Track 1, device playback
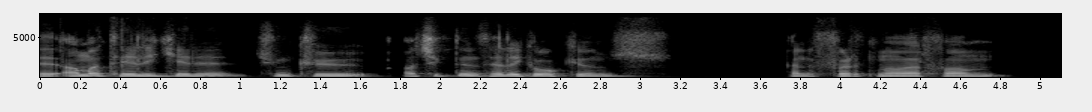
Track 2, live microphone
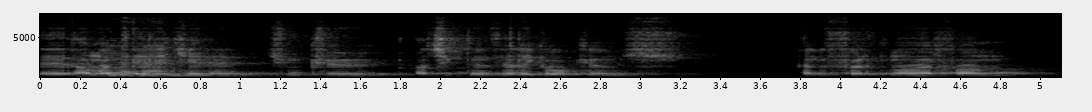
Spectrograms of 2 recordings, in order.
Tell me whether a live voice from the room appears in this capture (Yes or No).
Yes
